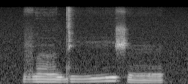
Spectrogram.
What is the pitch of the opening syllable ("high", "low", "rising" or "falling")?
low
